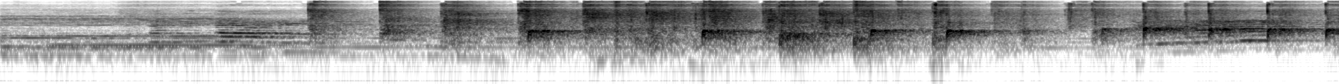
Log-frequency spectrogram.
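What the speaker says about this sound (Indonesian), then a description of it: "Tepuk tangan dulu." Schoolchildren in a second-grade classroom clap their hands together in a quick, rhythmic burst of claps, with some voices mixed in over the clapping.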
